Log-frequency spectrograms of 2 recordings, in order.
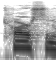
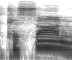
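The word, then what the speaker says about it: Cason: about the pronunciation of I used to say kase Wallace's name you said Carson Wallace so I corrected you to kase Wallace which is actually also wrong because it's cassan Wallace apparently um everyone I ever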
